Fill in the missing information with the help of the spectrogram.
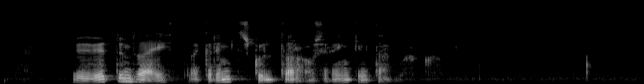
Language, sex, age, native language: Icelandic, male, 40-49, Icelandic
